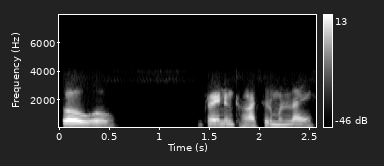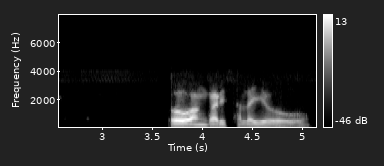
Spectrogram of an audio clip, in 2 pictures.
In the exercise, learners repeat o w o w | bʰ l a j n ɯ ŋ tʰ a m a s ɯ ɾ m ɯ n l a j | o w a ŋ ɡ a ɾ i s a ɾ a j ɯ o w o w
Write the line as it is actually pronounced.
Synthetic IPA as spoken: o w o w | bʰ ɾ a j n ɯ ŋ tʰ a ŋ a s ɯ ɾ m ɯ n l a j | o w a ŋ ɡ a ɾ i s a l a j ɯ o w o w

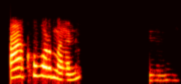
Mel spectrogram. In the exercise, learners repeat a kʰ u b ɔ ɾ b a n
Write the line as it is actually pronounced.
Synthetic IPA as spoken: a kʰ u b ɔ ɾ m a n

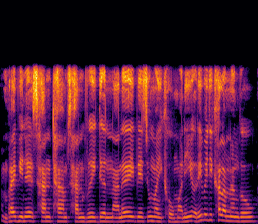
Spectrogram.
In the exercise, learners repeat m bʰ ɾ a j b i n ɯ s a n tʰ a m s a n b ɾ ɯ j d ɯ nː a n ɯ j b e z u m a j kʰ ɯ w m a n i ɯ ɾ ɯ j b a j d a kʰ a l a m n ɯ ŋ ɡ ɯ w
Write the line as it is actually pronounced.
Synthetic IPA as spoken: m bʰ ɾ a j b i n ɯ s a n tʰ a m s a n b ɾ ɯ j d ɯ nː a n ɯ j b e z u m a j kʰ ɯ w m a n i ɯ ɾ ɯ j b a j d i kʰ a l a m n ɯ ŋ ɡ ɯ w

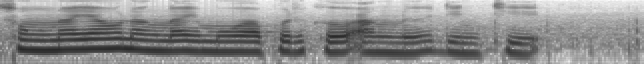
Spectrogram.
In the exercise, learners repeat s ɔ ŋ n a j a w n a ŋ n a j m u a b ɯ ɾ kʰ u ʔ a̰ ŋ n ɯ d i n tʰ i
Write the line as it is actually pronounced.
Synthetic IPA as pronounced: s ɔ ŋ n a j a w n a ŋ n a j m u a p ɯ ɾ kʰ ɯ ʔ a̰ ŋ n ɯ d i n tʰ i

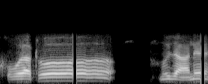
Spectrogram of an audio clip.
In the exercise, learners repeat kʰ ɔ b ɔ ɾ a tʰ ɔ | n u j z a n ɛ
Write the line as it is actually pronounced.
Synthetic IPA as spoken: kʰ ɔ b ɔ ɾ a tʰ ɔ | m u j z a n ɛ

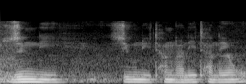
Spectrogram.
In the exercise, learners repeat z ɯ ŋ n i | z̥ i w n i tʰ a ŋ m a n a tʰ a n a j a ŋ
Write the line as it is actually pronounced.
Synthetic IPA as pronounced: z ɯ ŋ n i | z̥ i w n i tʰ a ŋ n a n i tʰ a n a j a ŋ

